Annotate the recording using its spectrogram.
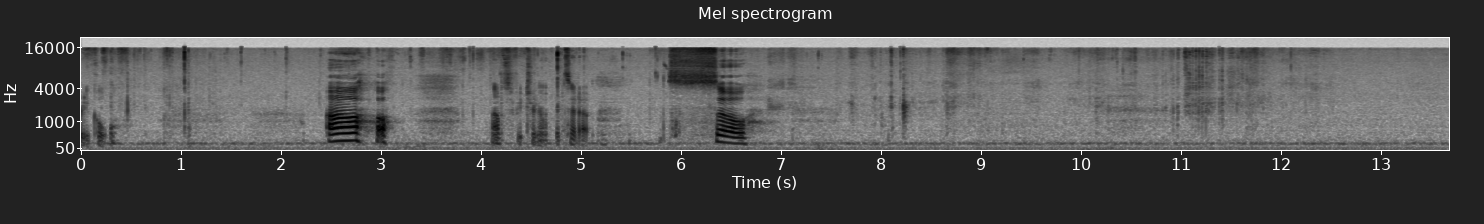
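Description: Paper pages rustle and flip close by.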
